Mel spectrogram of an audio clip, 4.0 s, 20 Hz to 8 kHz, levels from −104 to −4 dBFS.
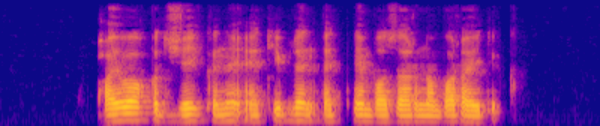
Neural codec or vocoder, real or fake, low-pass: none; real; 7.2 kHz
